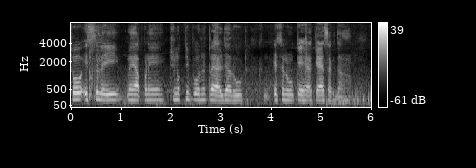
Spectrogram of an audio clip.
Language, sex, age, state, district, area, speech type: Punjabi, male, 18-30, Punjab, Ludhiana, urban, spontaneous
